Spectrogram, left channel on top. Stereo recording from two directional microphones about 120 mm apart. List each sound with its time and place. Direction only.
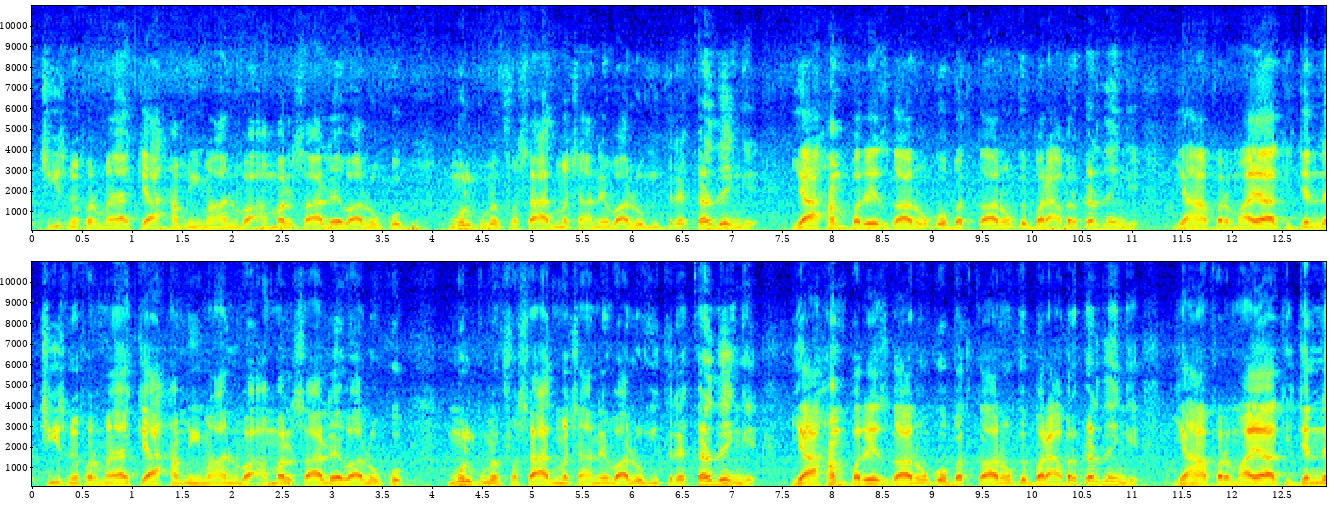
0.1 s speech: 25° right (ahead or behind)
